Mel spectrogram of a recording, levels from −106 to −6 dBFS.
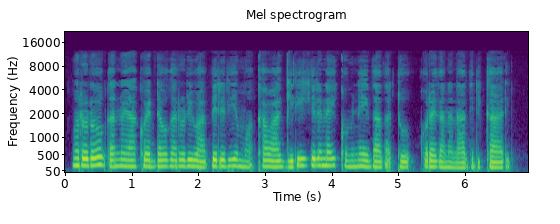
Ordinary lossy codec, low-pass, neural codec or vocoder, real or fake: AAC, 32 kbps; 19.8 kHz; vocoder, 44.1 kHz, 128 mel bands every 512 samples, BigVGAN v2; fake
